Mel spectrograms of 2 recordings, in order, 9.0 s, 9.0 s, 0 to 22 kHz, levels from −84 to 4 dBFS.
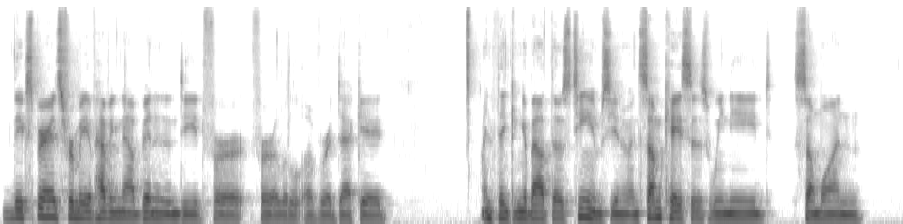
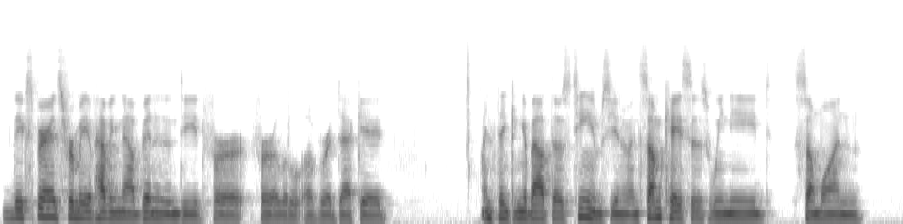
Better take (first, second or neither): first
